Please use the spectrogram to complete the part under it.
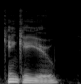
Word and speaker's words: kinkajou: Um, listen, if you know, if you're in Florida and you go to a, a petting zoo and they have a kinkajou, and I think that's pronounced pronunciated. So it's K I N K A J O U, kinkajou.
